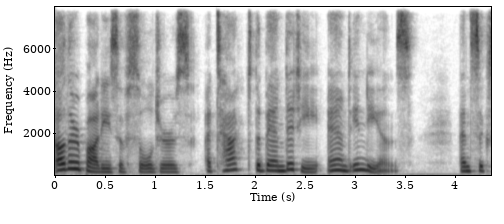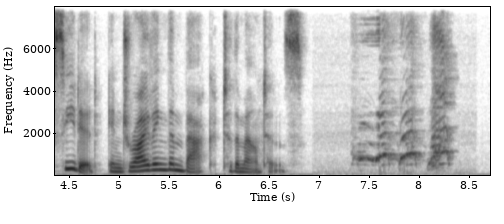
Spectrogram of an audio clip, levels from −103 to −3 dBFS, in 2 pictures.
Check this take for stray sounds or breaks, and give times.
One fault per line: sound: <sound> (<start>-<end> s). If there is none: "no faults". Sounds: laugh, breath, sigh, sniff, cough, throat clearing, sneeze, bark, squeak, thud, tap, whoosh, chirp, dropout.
sound: laugh (7.3-8.4 s)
